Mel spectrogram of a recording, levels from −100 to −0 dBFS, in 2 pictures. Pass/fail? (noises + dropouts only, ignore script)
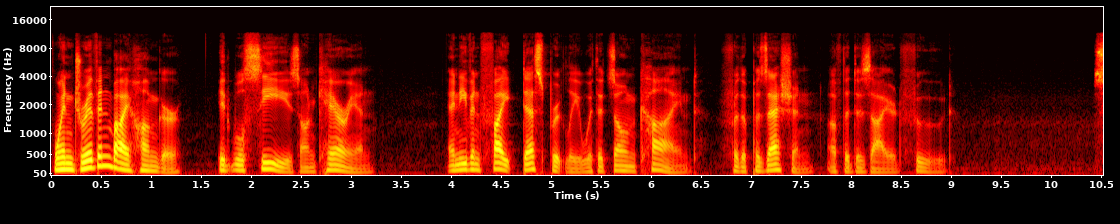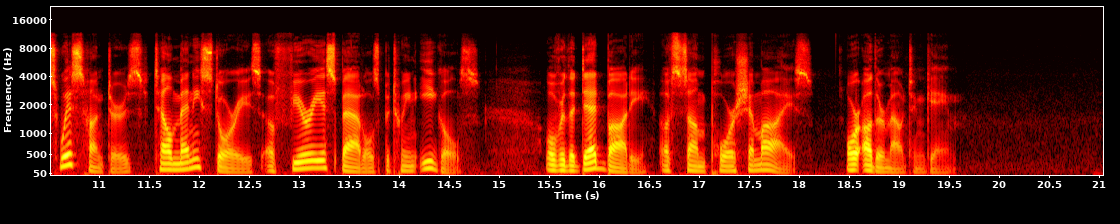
pass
